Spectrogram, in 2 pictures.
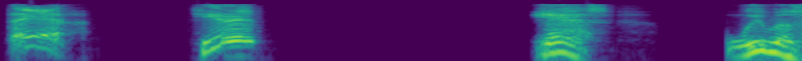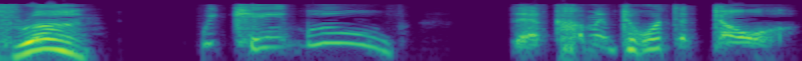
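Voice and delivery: very high, hushed frightened voices; urgent squeaky alarm, afraid to be heard; panicked boys. Acted. Hidden boys panic as men approach.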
